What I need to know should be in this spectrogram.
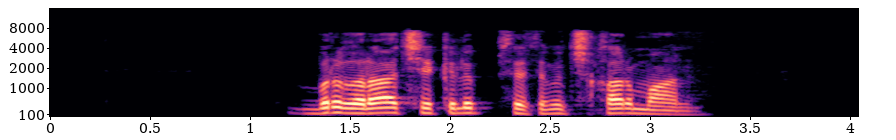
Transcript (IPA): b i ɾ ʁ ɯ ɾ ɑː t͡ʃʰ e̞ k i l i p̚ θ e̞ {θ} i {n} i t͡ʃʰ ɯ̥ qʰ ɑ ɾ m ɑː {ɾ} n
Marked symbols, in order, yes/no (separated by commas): yes, no, no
